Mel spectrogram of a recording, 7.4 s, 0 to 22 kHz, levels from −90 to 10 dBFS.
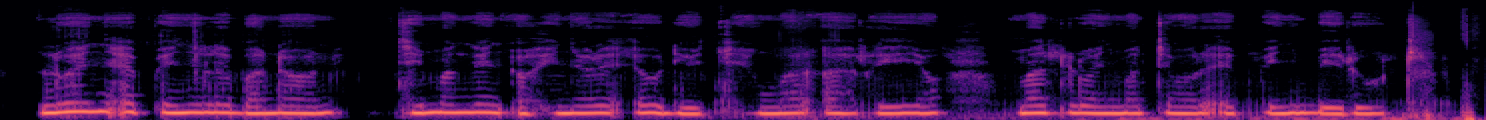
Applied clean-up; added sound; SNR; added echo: neural mask model Resemble Enhance denoiser.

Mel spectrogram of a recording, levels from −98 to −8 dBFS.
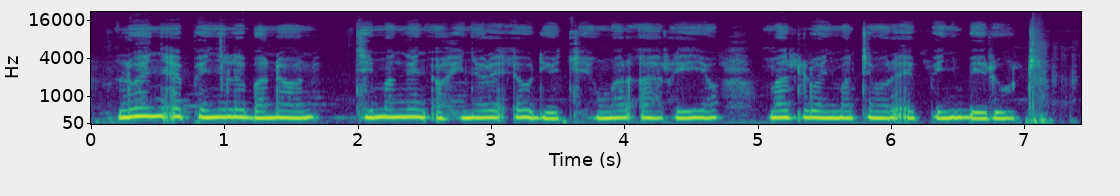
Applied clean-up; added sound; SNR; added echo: none; none; none; none.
